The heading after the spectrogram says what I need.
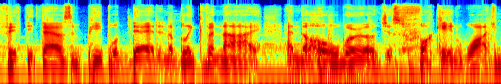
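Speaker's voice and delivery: gruff bad-guy voice. Retelling a bad guy's line from a movie scene, in a badass gruff voice. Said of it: "like badass gruff voice of like".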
